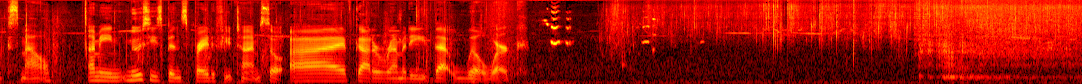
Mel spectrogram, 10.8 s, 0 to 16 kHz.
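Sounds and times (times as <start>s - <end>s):
speech: 0.1s - 5.3s
warm water pouring in a splashy stream: 8.1s - 10.8s.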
